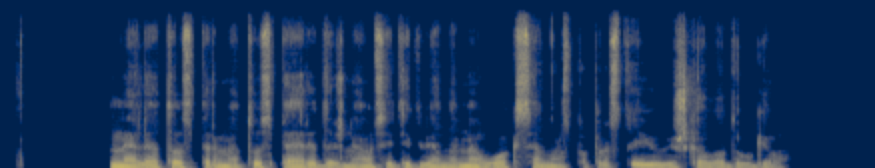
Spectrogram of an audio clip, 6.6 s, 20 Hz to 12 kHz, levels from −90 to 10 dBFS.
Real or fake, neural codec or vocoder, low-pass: fake; vocoder, 44.1 kHz, 128 mel bands every 512 samples, BigVGAN v2; 10.8 kHz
